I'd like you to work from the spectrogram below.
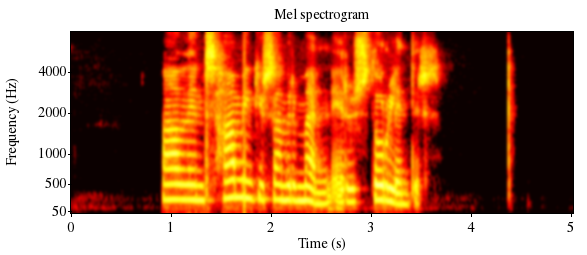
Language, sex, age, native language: Icelandic, female, 20-29, Icelandic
